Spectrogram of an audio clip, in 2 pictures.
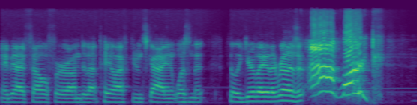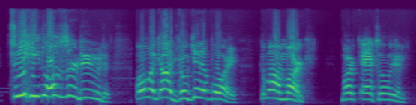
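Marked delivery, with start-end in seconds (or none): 4.1-11.0 high, loud excited cheering; fan squeal. Real, not acted. Streamer urging Mark to go get her, squealing. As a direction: cheer him on like a thrilled shipper.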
